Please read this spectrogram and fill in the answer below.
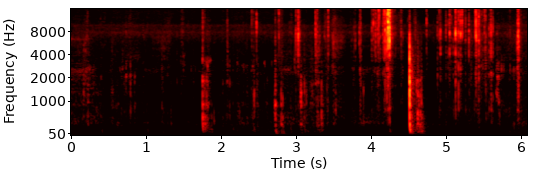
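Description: Homemade purple slime being poked and squished by hand, giving irregular small pops, clicks and crackles as air bubbles burst, with one sharper snap about four and a half seconds in.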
